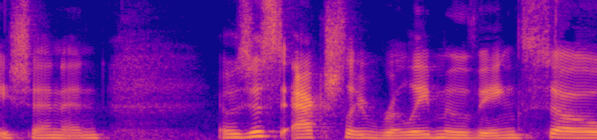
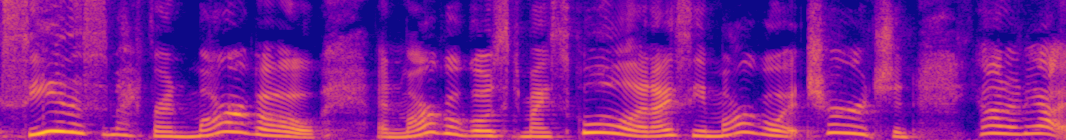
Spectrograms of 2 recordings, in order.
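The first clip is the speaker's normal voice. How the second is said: put-on much higher, louder little-girl chatter; excited child; 9 semitones higher, 6 dB louder than usual. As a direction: gush like a proud little kid. Child explains to dad.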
